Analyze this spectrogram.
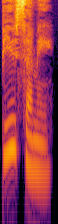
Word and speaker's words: Buscemi: Growing up we said bmi which I can't even do that anymore. Steve continued to explain that he often pronounces his surname like Buu and Semi. He then joked, "I sort of take a little bit from each pronunciation.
